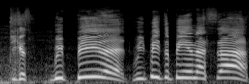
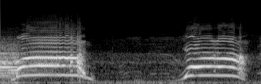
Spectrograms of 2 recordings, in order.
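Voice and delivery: high, loud cheering shout; excited yelling; 6 semitones higher, 5 dB louder, much slower than usual. Real, not acted. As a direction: yell to urge it on. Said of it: "I was yelling because I was so excited".

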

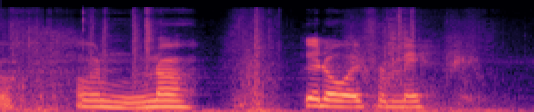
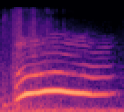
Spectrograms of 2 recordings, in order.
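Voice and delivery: high-pitched short scream; startled yelp. Real, not acted. Player hit mid-fight in a game, high startled yelp. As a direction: yelp in sudden alarm.

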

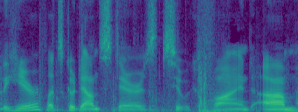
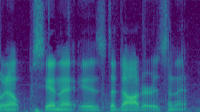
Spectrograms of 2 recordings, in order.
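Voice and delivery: normal talking voice

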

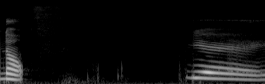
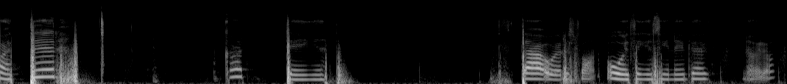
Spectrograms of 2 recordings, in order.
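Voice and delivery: ordinary talk, nothing marked

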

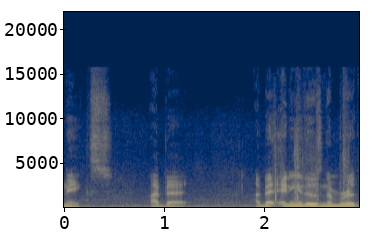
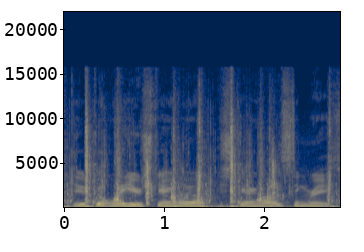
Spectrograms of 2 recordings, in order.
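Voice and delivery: exasperated shooing; 7 semitones higher than usual. Real, not acted. Gamer telling the shark to leave, exasperated. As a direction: shoo the pest off, fed up.

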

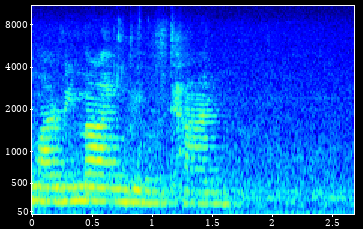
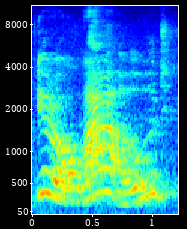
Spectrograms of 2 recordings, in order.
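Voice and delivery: ALLOWED drawn out slowly, loud and high; stress on ALLOWED; 4 semitones higher, 8 dB louder, much slower than usual. Shown as a demonstration. Speaker to audience on being allowed out, ALLOWED stressed slowly. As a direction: stretch and lift the word "allowed".

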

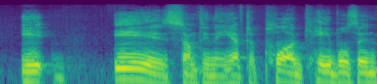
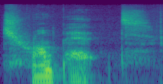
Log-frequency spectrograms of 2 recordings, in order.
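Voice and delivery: whisper; 3 semitones lower, 9 dB quieter than usual. Real, not acted. Whispered answer.

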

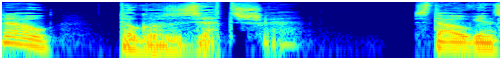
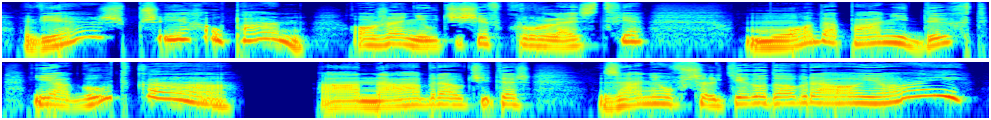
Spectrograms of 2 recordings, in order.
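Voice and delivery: higher, excited village woman; peasant wife Magda, eager; 7 semitones higher than usual. A narrator's reading. Magda telling Bartek news, eager and high.

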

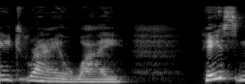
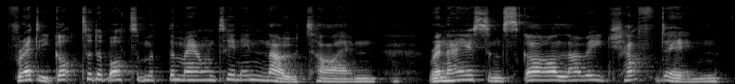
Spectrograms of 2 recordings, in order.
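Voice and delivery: plain reading voice

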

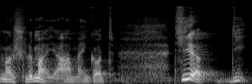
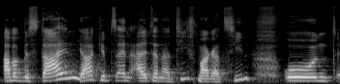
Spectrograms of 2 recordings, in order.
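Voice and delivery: usual speaking voice

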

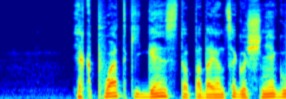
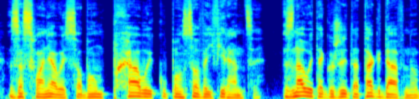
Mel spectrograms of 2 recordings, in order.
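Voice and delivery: usual speaking voice

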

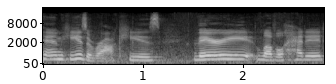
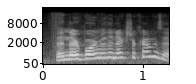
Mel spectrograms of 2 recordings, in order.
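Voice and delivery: louder, higher and fast, matter-of-fact; firm quick reply; 7 semitones higher, 7 dB louder, faster than usual. Retold or imitated. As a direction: shut down the worry quickly and loudly. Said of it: "He said".

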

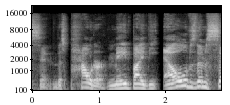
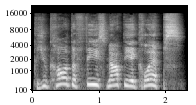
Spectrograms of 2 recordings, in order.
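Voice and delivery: high, loud objection; heated protest; 10 semitones higher, 5 dB louder than usual. Real, not acted. Correcting a co-host's name for the arc, heated protest. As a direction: protest it with raised pitch and volume.

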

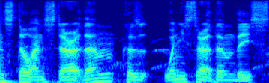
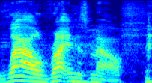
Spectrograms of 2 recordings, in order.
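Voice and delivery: surprised; 4 semitones higher, 14 dB louder, slower than usual. Real, not acted. Reacting to game event.

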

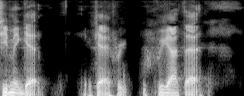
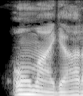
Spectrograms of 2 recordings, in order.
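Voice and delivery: sharp gasp then excited; 5 semitones higher than usual. Real, not acted. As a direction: gasp as an idea hits. Sudden idea.

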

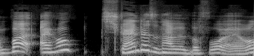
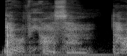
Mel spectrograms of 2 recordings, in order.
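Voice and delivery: whisper; 13 dB quieter, much faster than usual. Real, not acted. Hushed hope during summon.

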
